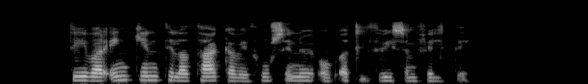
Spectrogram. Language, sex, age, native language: Icelandic, female, 20-29, Icelandic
